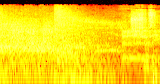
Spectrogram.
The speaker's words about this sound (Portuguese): Agora eu quero ouvir o grito da mulher que é independente e acha que os direitos são iguais.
